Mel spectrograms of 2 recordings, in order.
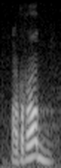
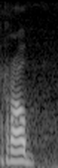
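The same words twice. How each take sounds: First: The final b is pressed and emphasized. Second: The final b is light and not pressed. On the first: The speaker calls it right. "tapi harus rob ... meninggi gitu, menegaskan, ditekan" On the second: The speaker calls it wrong. "jangan sampai nggak ditekan. Misalkan rob"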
